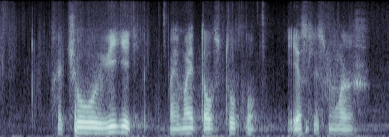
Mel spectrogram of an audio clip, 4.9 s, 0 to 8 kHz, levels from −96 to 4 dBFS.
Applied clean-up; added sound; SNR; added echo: neural separator model SepFormer DNS4.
